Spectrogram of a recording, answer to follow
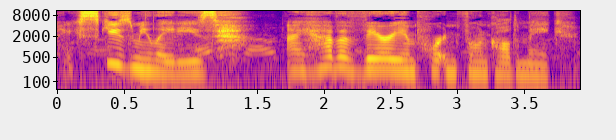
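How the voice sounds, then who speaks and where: A woman playing an anxious, overthinking woman with a fretful, deliberate manner in an audio drama. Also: medium pitch, close to an everyday voice. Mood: resolved. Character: anxious, overthinking woman hesitant about marriage.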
